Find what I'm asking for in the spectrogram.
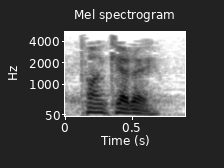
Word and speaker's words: Poincaré: Another, I think, physicist, Poincaré, am I pronouncing his name properly for those who know? Pardon? Poincaré, thank you.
